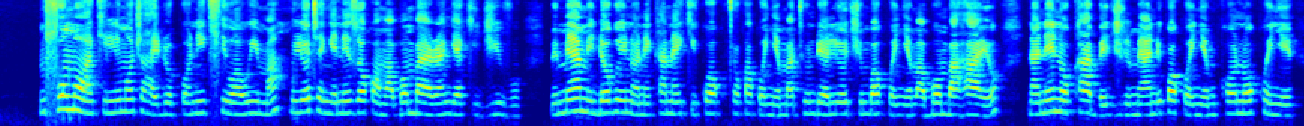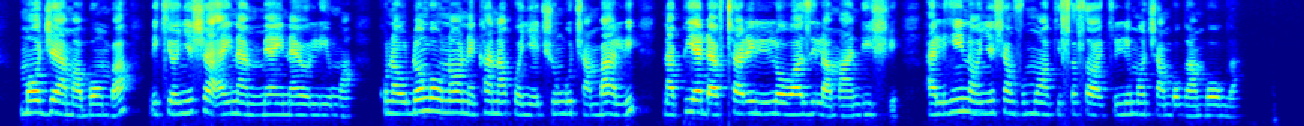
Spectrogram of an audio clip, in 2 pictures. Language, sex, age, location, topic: Swahili, female, 18-24, Nairobi, agriculture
